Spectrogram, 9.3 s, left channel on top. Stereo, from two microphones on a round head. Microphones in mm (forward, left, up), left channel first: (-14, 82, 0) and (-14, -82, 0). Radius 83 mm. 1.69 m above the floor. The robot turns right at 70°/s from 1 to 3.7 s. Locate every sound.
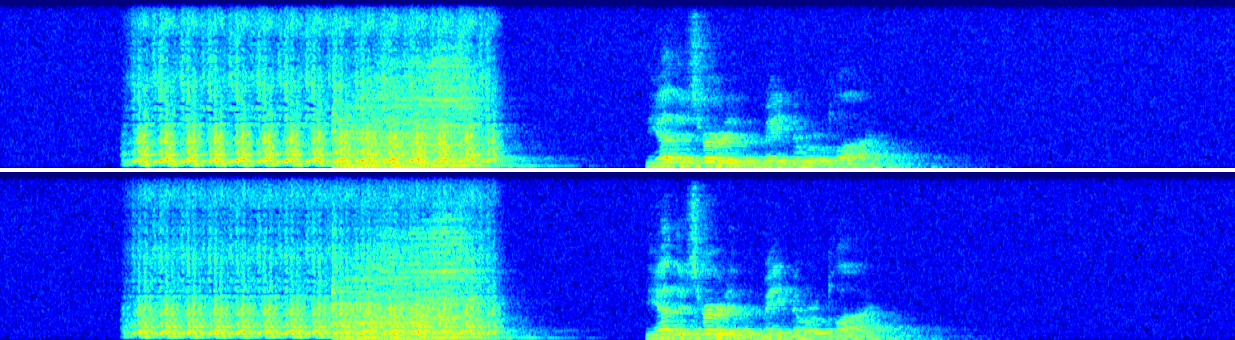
2.5 s a cupboard door: 25° right (ahead or behind), 1.4 m; by 3.7 s 10° left (ahead or behind), 1.4 m
4.8 s a man speaking: 35° right (ahead or behind), 1.4 m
